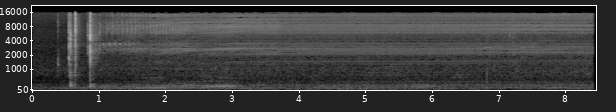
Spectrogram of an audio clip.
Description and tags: Broken Fan
Recorded in a medium sized room.
Button, OWI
